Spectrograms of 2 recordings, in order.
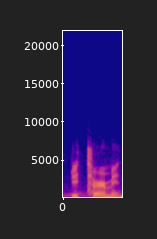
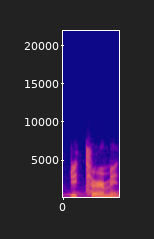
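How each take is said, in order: First: The stress is on the second syllable. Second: The same.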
